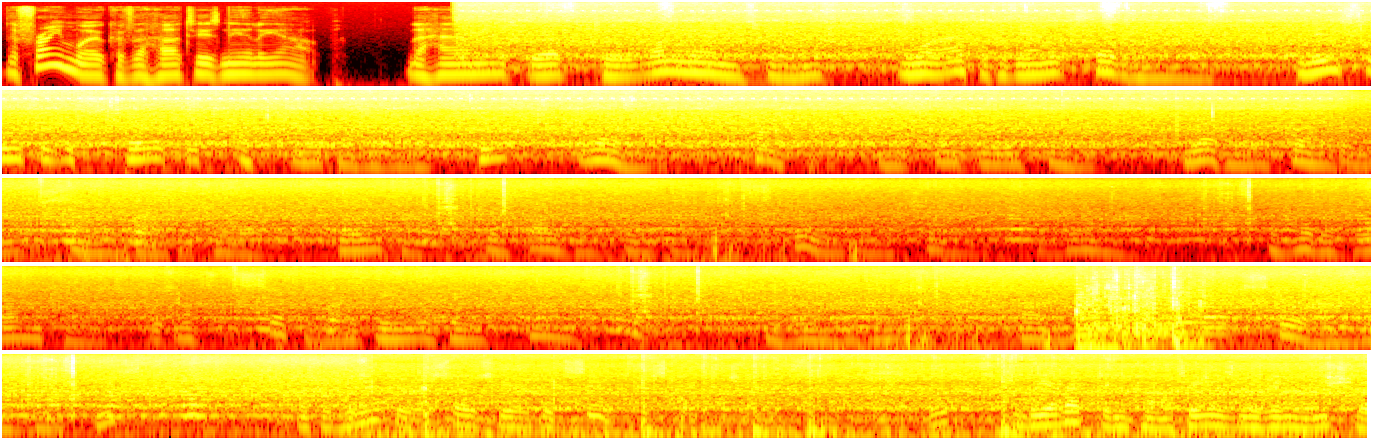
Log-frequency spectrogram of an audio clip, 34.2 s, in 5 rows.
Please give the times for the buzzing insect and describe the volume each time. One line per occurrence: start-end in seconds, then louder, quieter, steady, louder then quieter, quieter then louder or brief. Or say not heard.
2.2-34.1 quieter then louder.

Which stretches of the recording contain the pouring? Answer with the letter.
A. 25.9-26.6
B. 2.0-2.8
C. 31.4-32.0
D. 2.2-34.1
A.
